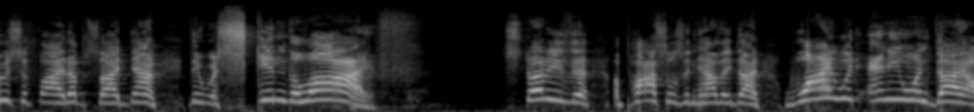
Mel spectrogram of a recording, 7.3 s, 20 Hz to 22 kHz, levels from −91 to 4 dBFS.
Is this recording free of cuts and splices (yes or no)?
yes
